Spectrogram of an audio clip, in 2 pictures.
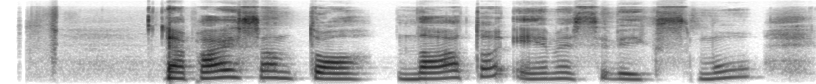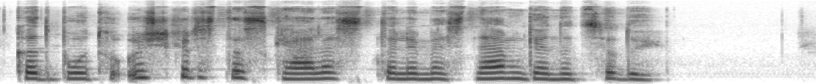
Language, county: Lithuanian, Vilnius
